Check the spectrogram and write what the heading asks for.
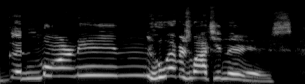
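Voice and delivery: high, slow, stretched announcer voice; drawn-out playful hello to viewers; mock announcer greeting.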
